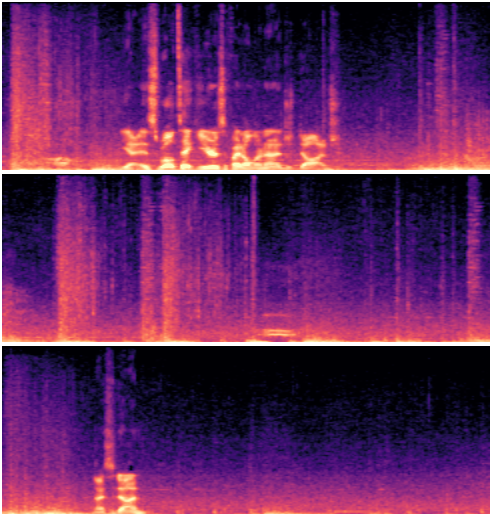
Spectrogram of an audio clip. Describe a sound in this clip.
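A sword swings through the air with heavy whooshes.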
